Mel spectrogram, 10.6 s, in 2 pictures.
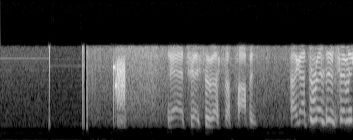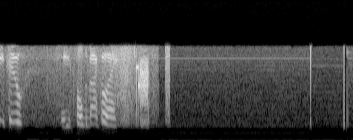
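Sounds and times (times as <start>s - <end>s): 
radio static: 1.2s - 7.9s
speech: 2.5s - 7.9s.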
